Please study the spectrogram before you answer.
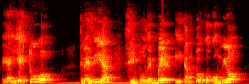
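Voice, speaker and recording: Animated man preaching in an echoey room. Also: high voice, takes it slowly, muffled recording. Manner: animated, asks the listeners questions. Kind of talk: bible study sermon.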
